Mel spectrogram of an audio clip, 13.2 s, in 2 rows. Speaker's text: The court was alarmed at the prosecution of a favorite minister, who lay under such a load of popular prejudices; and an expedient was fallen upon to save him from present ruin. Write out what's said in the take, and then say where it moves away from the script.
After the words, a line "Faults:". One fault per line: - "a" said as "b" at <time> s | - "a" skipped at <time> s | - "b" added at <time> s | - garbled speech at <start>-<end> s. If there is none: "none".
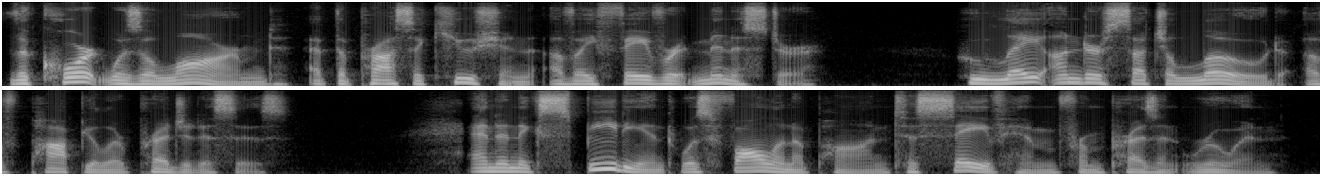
The court was alarmed at the prosecution of a favorite minister, who lay under such a load of popular prejudices; and an expedient was fallen upon to save him from present ruin.
Faults:
none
